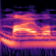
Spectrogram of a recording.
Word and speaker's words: Milam: Did they say Milam? Am I saying it right? They say Milam, yes.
